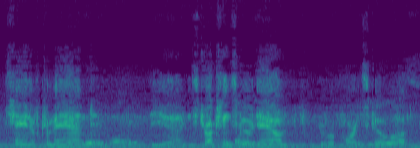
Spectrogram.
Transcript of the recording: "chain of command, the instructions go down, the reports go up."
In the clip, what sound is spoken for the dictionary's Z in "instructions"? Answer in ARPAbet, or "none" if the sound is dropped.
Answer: Z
